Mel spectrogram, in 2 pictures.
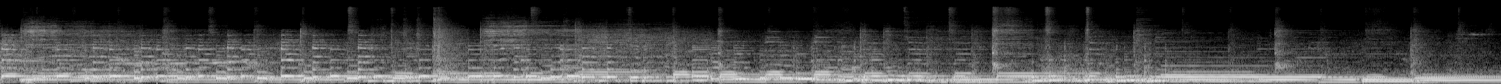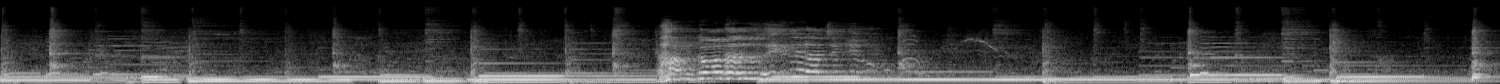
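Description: Live blues band playing, with guitar over a walking bass line and drums.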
